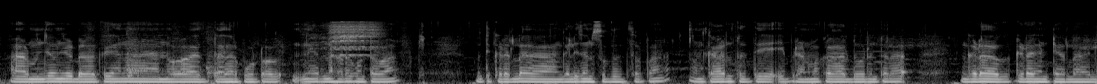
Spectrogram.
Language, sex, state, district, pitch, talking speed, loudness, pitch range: Kannada, male, Karnataka, Bijapur, 125 Hz, 120 wpm, -25 LUFS, 120-125 Hz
